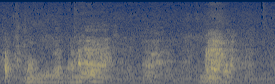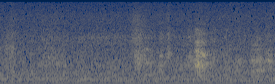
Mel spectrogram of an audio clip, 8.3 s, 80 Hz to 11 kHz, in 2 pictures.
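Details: Two pet dogs, a cocker spaniel and a 3/4 wolf 1/4 akita, play-fighting; rough growls and short barky bursts come in uneven clusters, loudest near one and three seconds, with quieter gaps between.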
